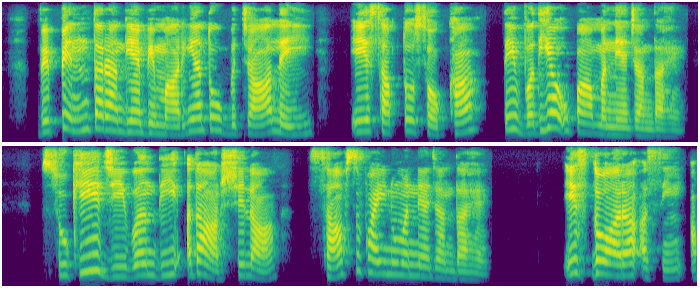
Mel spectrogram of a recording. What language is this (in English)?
Punjabi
